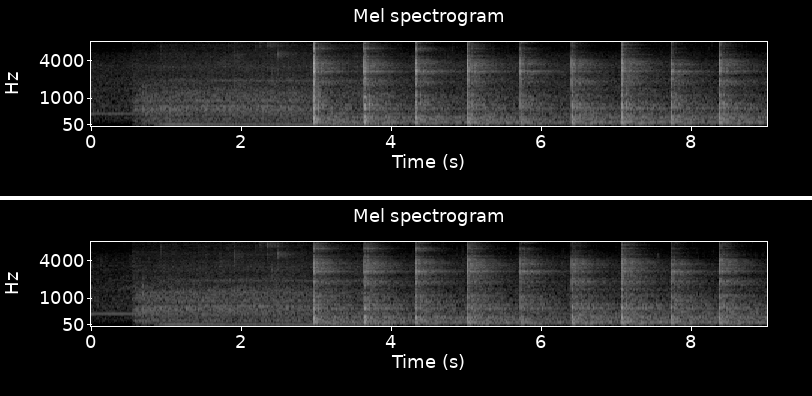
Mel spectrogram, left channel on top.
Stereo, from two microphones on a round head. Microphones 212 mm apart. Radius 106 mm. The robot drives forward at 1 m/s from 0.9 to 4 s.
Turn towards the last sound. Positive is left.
turn(degrees=30)  # may be behind; listen again after turning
